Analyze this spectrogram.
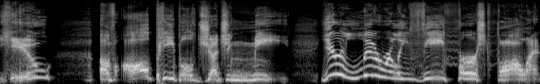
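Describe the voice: Shouting in a put-on character voice, a man goes extremely high with big pitch swings and vocal fry, his tone bright and sharp, at a slow pace, in a dry, close sound with no echo.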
